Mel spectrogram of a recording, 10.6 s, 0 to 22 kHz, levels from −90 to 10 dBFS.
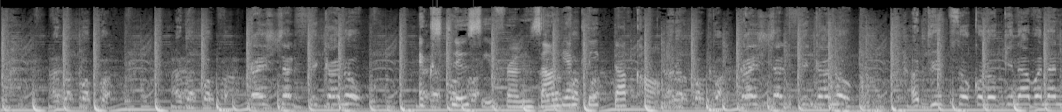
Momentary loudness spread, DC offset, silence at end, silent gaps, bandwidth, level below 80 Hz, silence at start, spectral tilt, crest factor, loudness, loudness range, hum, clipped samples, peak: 6 LU; under 0.1%; 0 s; none; 17 kHz; -20 dBFS; 0 s; -5 dB/octave; 14 dB; -14 LUFS; 3 LU; none; under 0.1%; 0 dBFS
